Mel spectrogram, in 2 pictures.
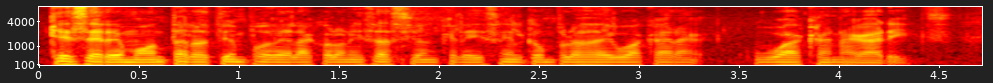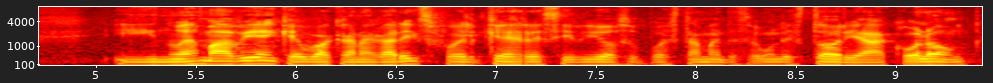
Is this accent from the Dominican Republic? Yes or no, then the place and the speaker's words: yes; Dominican Republic; moved away; also born or lived in Santo Domingo; cuando nosotros salimos de, de República Dominicana a Venezuela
